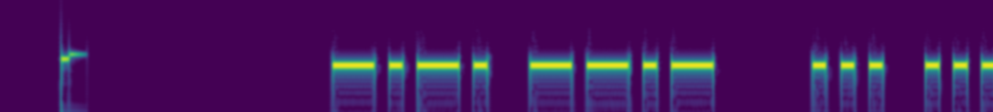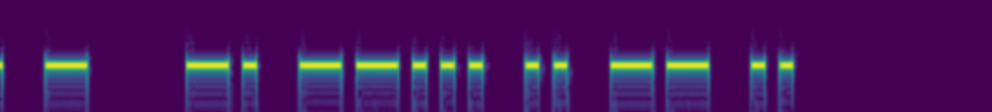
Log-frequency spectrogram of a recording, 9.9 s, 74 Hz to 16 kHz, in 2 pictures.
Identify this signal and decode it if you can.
Morse code, heard as a keyed tone, about 17 wpm, 700 Hz. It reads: CQ SST N7IMI
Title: K1USN SST QSO Practice - 17wpm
